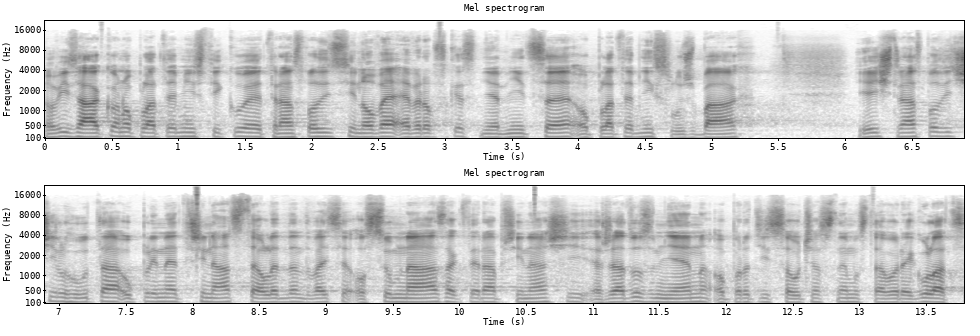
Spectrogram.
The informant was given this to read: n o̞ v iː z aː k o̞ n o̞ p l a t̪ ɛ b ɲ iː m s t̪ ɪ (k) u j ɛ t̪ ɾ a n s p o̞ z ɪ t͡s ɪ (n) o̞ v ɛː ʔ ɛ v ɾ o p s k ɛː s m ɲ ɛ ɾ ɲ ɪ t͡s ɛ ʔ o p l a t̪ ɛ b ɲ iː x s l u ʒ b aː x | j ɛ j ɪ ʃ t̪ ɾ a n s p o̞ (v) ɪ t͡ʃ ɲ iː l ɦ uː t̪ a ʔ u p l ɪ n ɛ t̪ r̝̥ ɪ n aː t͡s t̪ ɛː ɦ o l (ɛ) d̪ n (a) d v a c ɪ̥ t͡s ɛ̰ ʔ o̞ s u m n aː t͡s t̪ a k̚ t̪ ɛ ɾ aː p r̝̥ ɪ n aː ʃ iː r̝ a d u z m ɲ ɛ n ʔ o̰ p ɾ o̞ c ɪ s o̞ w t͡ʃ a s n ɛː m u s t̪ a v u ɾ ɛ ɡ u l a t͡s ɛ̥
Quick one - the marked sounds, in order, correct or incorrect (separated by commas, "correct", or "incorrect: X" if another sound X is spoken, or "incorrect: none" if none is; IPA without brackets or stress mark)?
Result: correct, correct, incorrect: z, correct, correct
